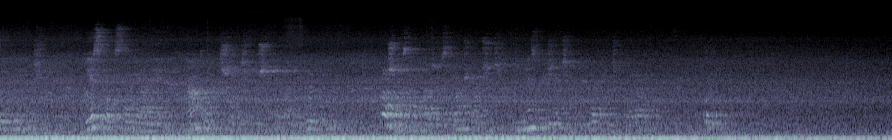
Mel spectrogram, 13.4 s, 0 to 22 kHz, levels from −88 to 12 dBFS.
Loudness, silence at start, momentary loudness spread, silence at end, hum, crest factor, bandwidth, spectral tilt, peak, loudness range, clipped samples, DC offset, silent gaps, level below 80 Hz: -30 LUFS; 0 s; 9 LU; 0 s; none; 14 dB; 7.4 kHz; -6 dB/octave; -10 dBFS; 5 LU; under 0.1%; under 0.1%; none; -24 dBFS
